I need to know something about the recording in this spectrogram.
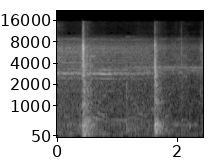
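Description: Two sharp metal clunks about a second apart as the bonnet of a Chevrolet Sail is unlatched and opened.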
